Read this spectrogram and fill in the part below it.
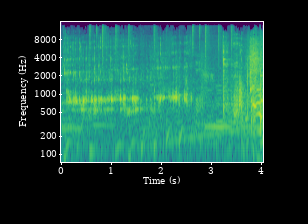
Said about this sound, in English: He pours more fluid into the vial, then spills it.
